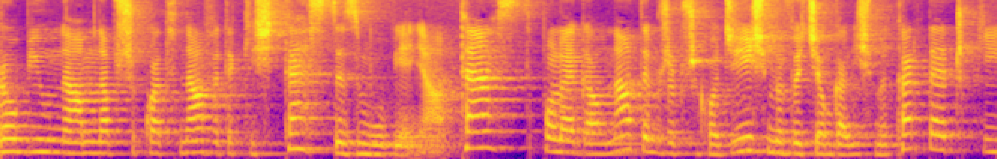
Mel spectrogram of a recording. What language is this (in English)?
Polish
